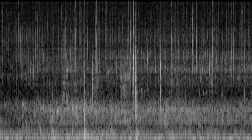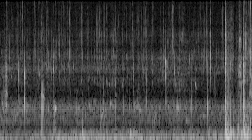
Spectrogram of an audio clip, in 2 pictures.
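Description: Underwater sound picked up by a submerged camera in the sea: a steady muffled rumble of water with scattered faint clicks. Near the end, a loud splash as the camera comes up to the surface.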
